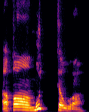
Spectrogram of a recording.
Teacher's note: فهنا اللام، هنا اللام شمسية، حكمها إدغام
